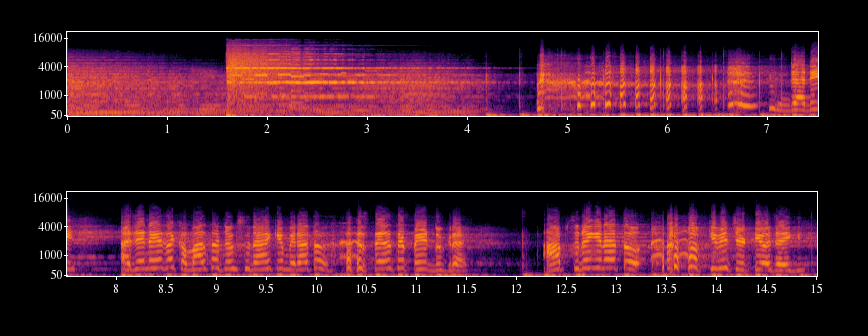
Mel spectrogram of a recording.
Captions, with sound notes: (Laughing) Ajay told me such a fine joke that I'm splitting at my sides! If you hear it, you too will die laughing.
